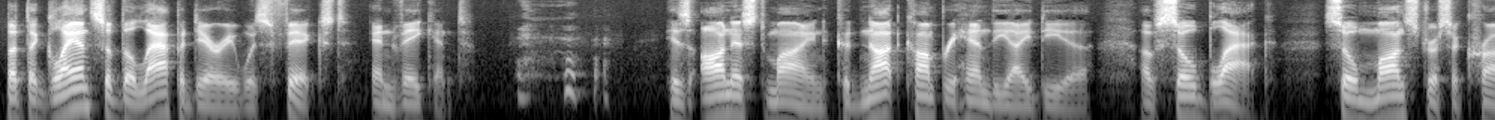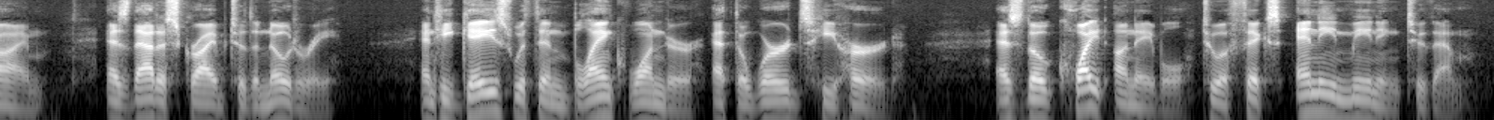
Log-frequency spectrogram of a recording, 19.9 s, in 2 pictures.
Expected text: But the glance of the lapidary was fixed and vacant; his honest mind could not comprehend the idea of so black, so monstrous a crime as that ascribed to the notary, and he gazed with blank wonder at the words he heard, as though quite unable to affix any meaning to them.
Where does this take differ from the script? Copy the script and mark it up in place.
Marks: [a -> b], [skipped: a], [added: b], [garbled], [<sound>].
But the glance of the lapidary was fixed and vacant; [laugh] his honest mind could not comprehend the idea of so black, so monstrous a crime as that ascribed to the notary, and he gazed [with -> within] blank wonder at the words he heard, as though quite unable to affix any meaning to them.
